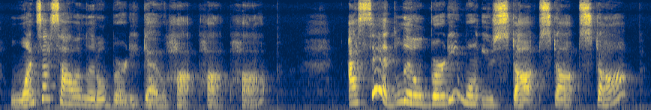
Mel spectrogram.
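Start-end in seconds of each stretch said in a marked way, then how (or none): none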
